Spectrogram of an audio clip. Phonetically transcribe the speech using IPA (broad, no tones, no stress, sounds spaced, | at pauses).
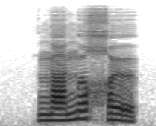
ŋ a ŋ o χ ɵ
